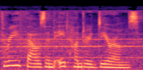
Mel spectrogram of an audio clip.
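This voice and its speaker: A woman reading out money amounts slowly and evenly as the show's banker voice. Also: on the low side. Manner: slow, even announcing of amounts. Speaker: recorded banker voice announcing amounts. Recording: loud music bed under the voice.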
